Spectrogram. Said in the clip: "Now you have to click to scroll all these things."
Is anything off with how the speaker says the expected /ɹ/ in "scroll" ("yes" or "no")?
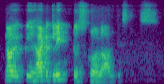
yes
